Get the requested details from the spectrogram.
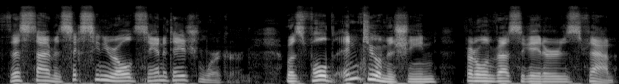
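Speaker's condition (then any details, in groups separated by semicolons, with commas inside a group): Cleft lip and palate; implied much improved now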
